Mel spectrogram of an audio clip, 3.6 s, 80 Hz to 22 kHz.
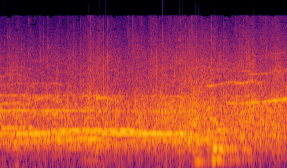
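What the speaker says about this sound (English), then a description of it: "How about a round of applause for Ben Boxiera for putting this together?" A crowd at a 2017 memorial concert for Alex Nieto applauds Ben Boxiera, a steady, dense wash of clapping and cheering throughout, with a voice briefly speaking over it and some whistle-like tones.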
